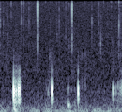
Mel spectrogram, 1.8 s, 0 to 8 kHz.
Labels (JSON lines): {"label": "biophony, knock croak", "recorder": "SoundTrap 300"}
